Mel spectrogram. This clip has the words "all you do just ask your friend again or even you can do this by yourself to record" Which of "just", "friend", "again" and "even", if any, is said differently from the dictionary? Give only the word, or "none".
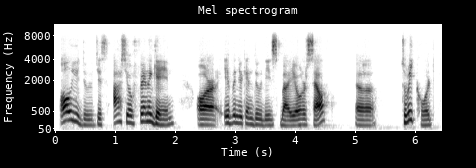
friend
